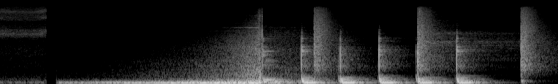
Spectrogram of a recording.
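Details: Electronic music builds in a rising sweep, then breaks into punchy drum-machine hits, with no insect squeak audible.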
